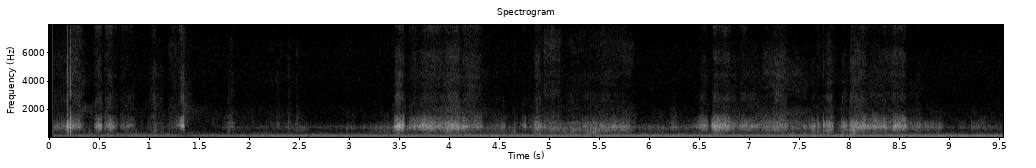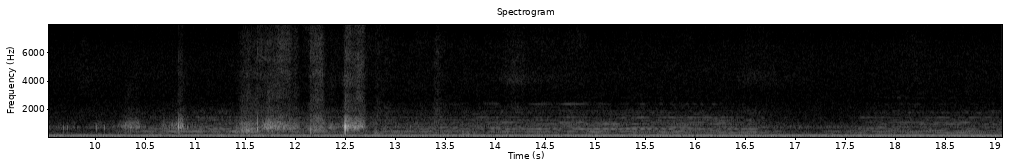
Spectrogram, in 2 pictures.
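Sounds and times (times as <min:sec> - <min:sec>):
muffled freight train rumble: 0:08.8 - 0:19.0.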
